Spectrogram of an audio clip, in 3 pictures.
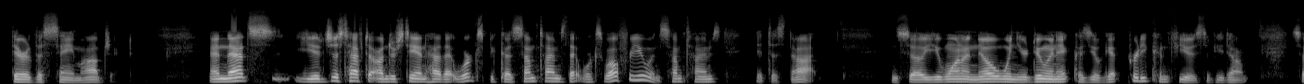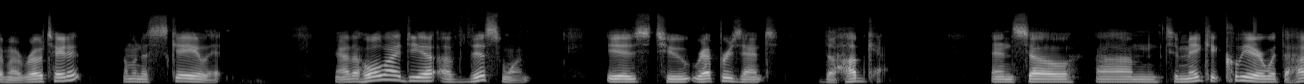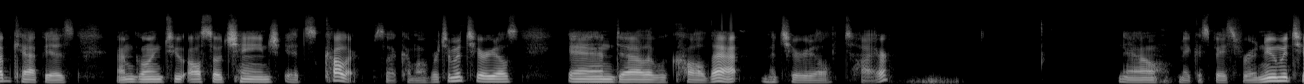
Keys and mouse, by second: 4.0 r, 9.3-10.4 drag, 14.1 s, 16.7-18.7 drag, 25.2-30.6 middle drag, 30.6-34.7 drag, 38.0-39.1 drag.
